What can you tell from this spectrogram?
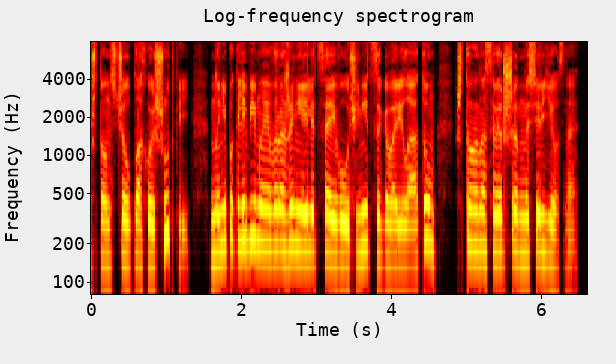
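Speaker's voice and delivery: usual speaking voice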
